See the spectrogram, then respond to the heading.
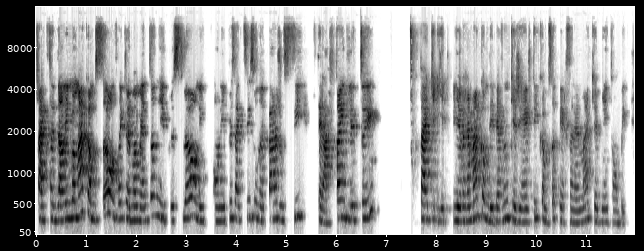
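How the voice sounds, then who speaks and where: Pitch rises and falls in an ordinary way here. The delivery is fairly quick. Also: woman, high pitch for a woman. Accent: Quebec. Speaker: fitness coach. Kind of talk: team call presentation. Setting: conference call. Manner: fast.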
